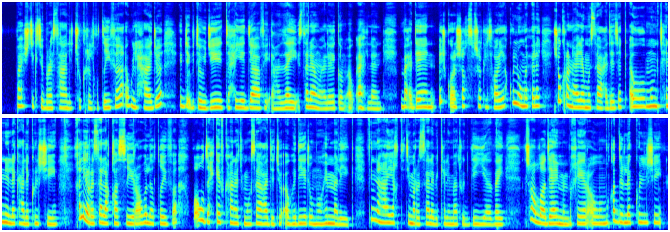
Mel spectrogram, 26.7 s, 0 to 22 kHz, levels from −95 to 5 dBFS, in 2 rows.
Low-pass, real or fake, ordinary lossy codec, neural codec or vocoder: none; real; none; none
